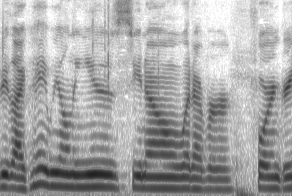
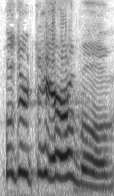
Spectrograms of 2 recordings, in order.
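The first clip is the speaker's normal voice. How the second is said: disgusted outburst; 10 semitones higher, 8 dB louder than usual. Real, not acted. Disgusted by the bar.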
